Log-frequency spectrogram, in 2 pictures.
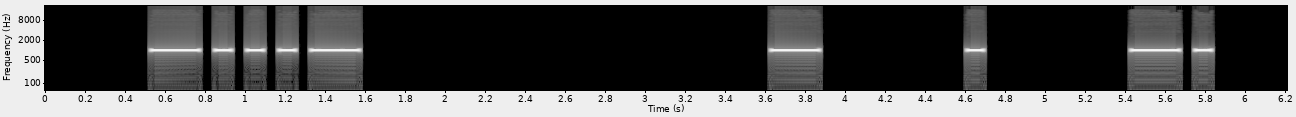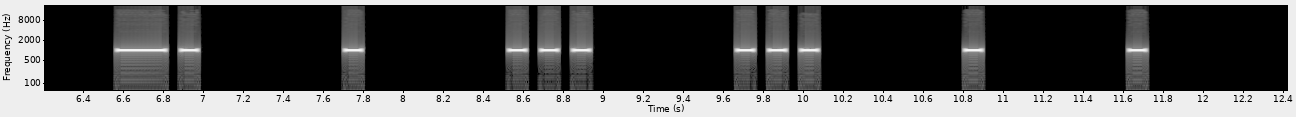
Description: Morse code, heard as a keyed tone, about 15 wpm, spaced as for 8 wpm, 1000 Hz. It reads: <BT> TENNESSEE
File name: qotdfiles / 8wpm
